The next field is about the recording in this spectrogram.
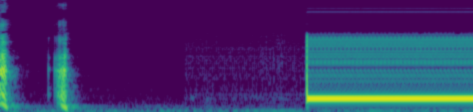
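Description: A telephone line tone sounds as a call is placed. A couple of short faint blips come first, then a loud, steady, unbroken tone holds to the end.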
